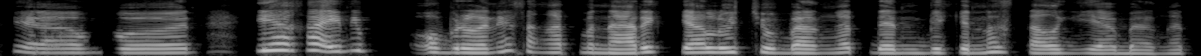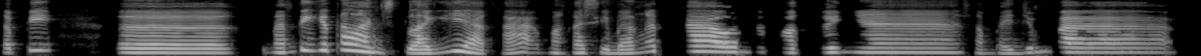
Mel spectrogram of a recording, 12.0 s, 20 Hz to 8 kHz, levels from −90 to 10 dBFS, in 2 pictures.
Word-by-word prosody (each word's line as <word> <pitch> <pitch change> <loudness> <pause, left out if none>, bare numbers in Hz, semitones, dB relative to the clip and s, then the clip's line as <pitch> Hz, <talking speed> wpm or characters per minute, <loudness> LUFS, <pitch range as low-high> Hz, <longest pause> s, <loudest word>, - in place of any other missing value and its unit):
ya 230 -3 -3 0.2
ampun. 215 -1 -3 0.4
Iya 335 +1 +7
Kak, 340 -3 +6
ini 300 +4 -3 0.3
obrolannya 220 +4 +1
sangat 225 -6 -6
menarik 205 +3 +2
ya, 230 - +5
lucu 235 0 +2
banget, 205 +3 0
dan 200 -1 +2 0.2
bikin 205 -1 -1
nostalgia 195 -6 -2
banget 180 +1 -10
tapi, 335 +10 -3 0.3
eee, 215 -1 +4 0.2
nanti 230 +6 -3
kita 340 +1 +3
lanjut 245 -8 +2
lagi 190 +7 +2
ya 230 - +4
Kak, 215 +3 -5
makasih 205 -1 -5
banget 265 +9 -4
Kak 285 -1 +6
untuk 245 -1 -20
waktunya, 235 +2 -3 0.5
sampai 190 -2 -11
jumpa. 235 -1 -1
225 Hz, 150 wpm, -26 LUFS, 210-245 Hz, 0.5 s, Iya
